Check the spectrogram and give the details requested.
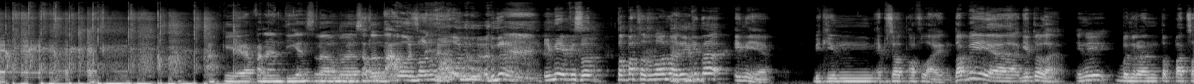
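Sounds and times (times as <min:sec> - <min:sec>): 
hand clapping: 0:00.0 - 0:02.7
speech: 0:02.2 - 0:11.9
laughter: 0:03.8 - 0:07.2.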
